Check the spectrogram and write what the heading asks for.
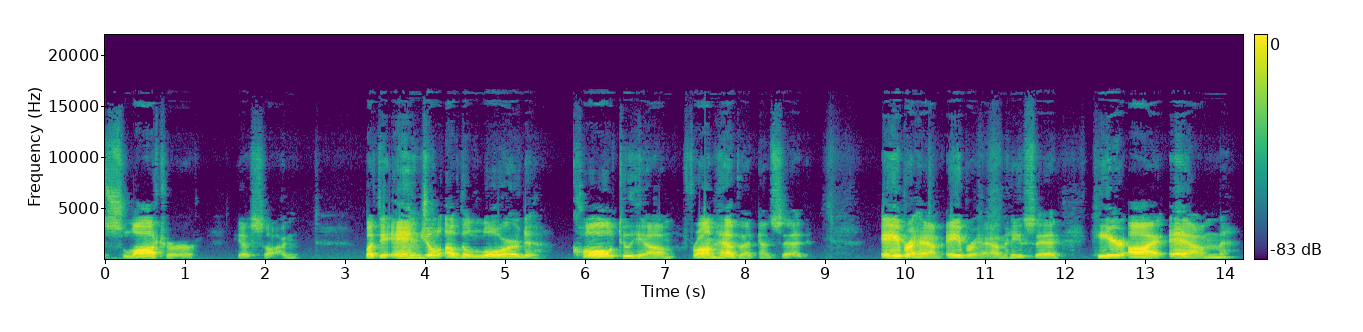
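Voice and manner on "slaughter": heavy stress on slaughter. Reading a scripture passage aloud, with stress on 'slaughter'. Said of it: "emphasize that word".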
